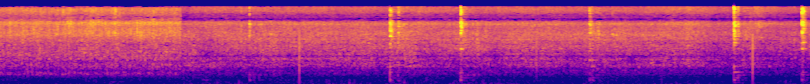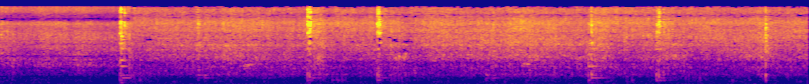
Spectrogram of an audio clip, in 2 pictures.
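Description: Potatoes and spiny gourd frying in oil in an iron kadai, sizzling steadily, while a metal spatula stirs and scrapes the pan in sharp, irregular clicks.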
